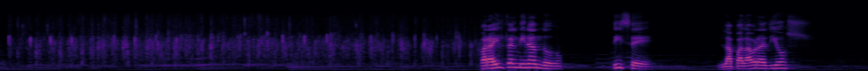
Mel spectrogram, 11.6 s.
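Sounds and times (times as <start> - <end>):
audience applauding: 0.0 - 7.2
speech: 6.4 - 7.6, 8.2 - 8.8, 9.6 - 10.8.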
